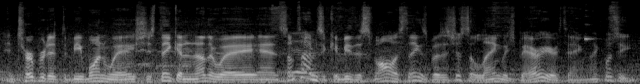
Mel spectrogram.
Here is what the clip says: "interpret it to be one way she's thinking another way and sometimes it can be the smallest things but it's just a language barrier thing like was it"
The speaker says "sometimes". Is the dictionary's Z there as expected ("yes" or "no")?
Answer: yes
